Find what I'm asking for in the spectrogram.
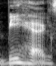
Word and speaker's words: BHAG: At Built to Last, we identified bags, again, B-H-A-G's, as a key way to stimulate progress while preserving the core. It's pronounced BHAG. A BHAG, short for Big Hairy Audacious Goal, is a huge and daunting goal, like a big mountain to climb.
